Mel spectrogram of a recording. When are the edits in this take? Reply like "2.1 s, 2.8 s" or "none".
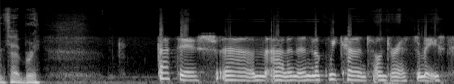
none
